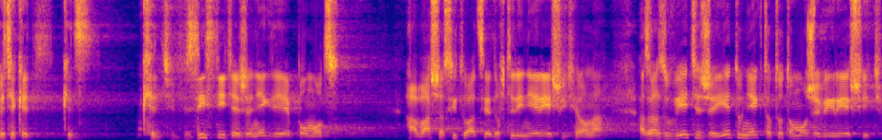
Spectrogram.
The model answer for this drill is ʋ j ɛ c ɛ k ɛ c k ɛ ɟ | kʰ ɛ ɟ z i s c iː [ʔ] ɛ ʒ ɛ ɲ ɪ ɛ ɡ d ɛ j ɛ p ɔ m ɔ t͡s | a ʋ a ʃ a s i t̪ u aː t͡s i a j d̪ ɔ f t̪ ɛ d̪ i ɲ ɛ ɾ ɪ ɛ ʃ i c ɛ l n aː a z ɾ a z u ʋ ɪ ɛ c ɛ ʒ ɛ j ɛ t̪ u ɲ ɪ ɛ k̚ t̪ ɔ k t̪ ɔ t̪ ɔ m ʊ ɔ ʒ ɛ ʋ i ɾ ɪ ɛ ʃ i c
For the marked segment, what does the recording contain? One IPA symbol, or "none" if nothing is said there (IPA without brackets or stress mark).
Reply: c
